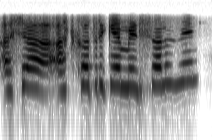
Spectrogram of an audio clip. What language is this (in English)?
Kashmiri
